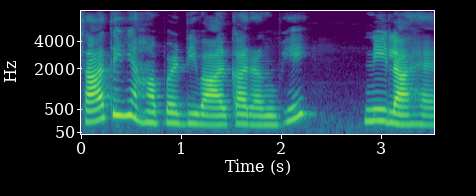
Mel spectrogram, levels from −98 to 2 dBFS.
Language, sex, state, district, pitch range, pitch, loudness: Hindi, female, Chhattisgarh, Raipur, 185-250 Hz, 210 Hz, -19 LUFS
